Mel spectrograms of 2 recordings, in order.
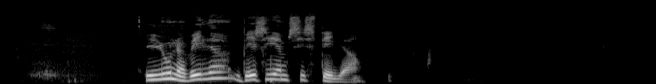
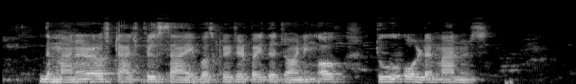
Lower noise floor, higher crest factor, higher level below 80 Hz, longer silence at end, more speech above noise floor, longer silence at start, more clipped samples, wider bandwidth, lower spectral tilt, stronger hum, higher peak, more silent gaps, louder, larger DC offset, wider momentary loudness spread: first, -78 dBFS vs -52 dBFS; about the same, 20 dB vs 18 dB; second, -76 dBFS vs -48 dBFS; first, 2.95 s vs 0.65 s; first, 59 dB vs 35 dB; first, 1.45 s vs 0.05 s; neither; first, 10.5 kHz vs 9.2 kHz; about the same, -5.5 dB/octave vs -5 dB/octave; neither; second, -4 dBFS vs 0 dBFS; neither; second, -20 LUFS vs -17 LUFS; neither; first, 12 LU vs 7 LU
